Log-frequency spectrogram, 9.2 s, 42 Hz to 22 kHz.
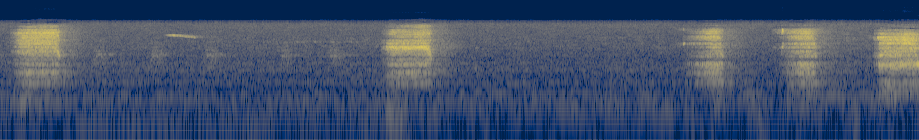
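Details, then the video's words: Six Barn owl owlets in a nest box, about 25 days after hatching, looking for food in the morning, give harsh, breathy snoring hisses. Each is about half a second long, in irregular bursts spaced one to four seconds apart. "Barn Owls : 6 owlets looking for food"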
